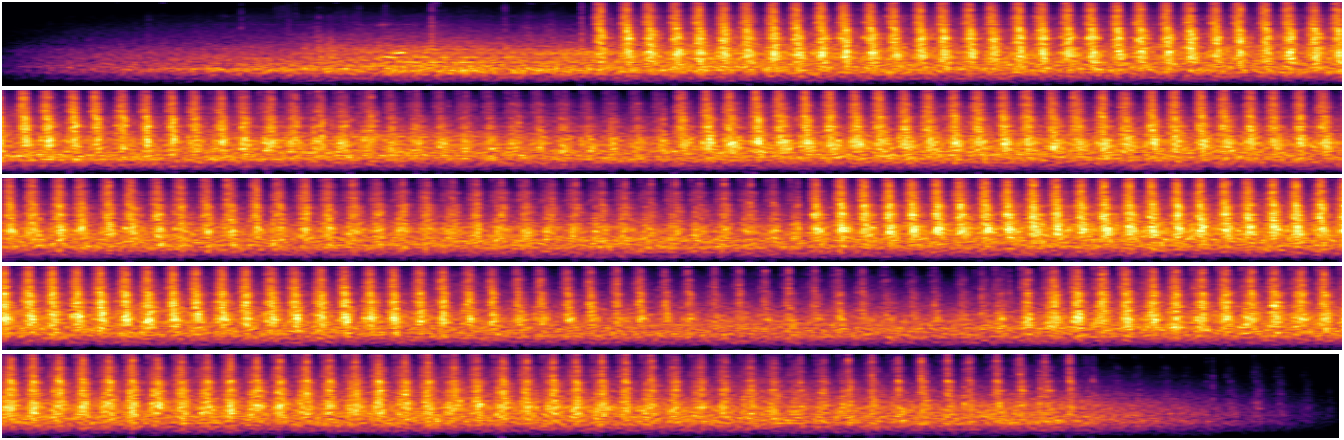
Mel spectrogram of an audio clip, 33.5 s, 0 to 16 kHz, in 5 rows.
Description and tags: Mechanical alphanumeric flapboard signs have long been a standard fixture of airports and train station waiting rooms, but the technology is rapidly disappearing in favor of more moder (if also more soul-less) electronic displays. Also known as "Solari Boards" (most were made in Italy by Solari di Udine), the signs' familiar "clack clack clack" rhythm is sufficient to trigger an almost Pavlovian reflex in seasoned travelers the world over. This 34 second sample was captured on September 20, 2006 in the main waiting room of Amtrak's Philadelphia, PA (USA) 30th Street rail station as the train status board was being updated. Equipment used was a pair of MKH-800 microphones in a mid-side arrangement (hyper-cardioid and figure-8) and a Sound Devices 744T digital recorder. This recording has been mixed down to monaural and heavily low-cut processed to reduce ambient noise, and can be mixed as a sound effect over an existing dialog or ambient track.
mono, dial, airport, train-station, numbers, solari, low-cut, flap, board, flapboard, field-recording, waiting-room, processed, sign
